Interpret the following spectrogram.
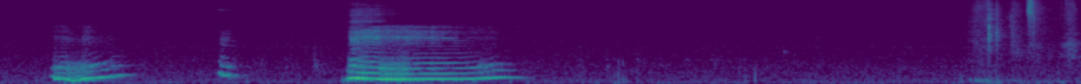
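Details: A Golden Retriever, female, mutters to herself inside a small room, giving a short grumble, a brief yip-like sound, then a long sustained low moaning groan lasting nearly two seconds, followed by quiet and faint rustling.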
